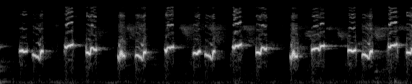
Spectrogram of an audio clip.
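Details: Long melodious morning song of a sooty-headed bulbul, steady run of liquid, slurred whistled notes, several per second, each dipping or rising.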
